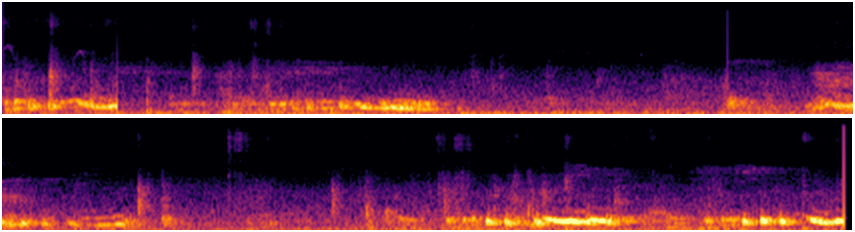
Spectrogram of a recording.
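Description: Pigeon chicks squeak and peep close by.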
